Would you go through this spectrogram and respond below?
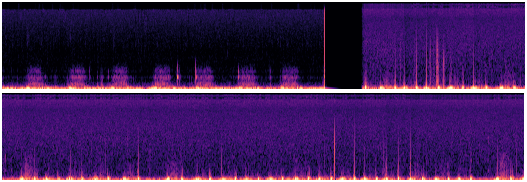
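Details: Heart sounds recorded with a Stethophone digital device: rhythmic heartbeats with a rushing systolic murmur filling the space between beats, a marker of various cardiac pathologies.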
